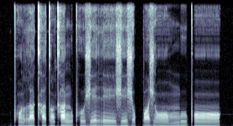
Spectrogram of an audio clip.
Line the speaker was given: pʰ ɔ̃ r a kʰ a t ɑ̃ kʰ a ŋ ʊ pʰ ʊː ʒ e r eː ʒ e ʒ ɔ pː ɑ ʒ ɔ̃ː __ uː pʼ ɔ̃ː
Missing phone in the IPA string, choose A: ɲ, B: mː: B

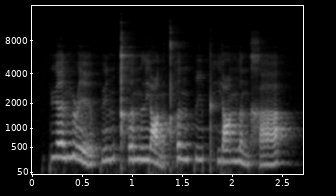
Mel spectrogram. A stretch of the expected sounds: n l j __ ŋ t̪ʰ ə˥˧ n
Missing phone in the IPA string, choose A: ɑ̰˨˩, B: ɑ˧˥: A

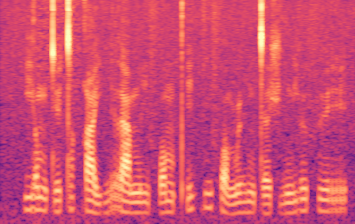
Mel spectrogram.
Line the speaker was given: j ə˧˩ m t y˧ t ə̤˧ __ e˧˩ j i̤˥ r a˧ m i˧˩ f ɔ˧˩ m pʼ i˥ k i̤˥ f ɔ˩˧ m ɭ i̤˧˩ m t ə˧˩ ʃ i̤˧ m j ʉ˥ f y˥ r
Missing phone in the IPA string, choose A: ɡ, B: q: B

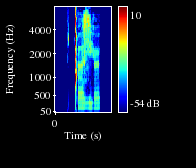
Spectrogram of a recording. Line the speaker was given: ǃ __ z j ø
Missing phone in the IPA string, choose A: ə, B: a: A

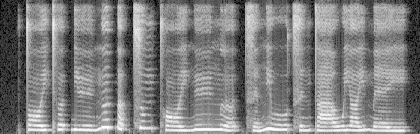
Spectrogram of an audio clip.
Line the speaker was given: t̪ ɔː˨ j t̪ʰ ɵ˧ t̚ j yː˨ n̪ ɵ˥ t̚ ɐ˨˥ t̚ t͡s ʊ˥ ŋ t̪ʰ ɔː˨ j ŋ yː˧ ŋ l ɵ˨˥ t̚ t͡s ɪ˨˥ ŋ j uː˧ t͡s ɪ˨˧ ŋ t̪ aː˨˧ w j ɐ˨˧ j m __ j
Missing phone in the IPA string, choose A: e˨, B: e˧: A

